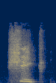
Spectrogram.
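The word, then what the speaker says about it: Sheikh: So, how do you pronounce his name again? Fosel Chic.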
